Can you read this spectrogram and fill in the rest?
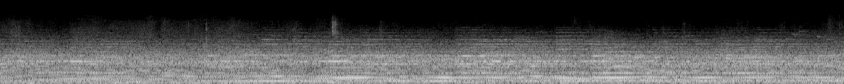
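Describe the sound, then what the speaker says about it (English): Several large bells at Old Bergisel peal together continuously, their overlapping tones forming a dense, loud, sustained wash of ringing. "These bells are now ringing."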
